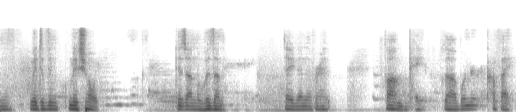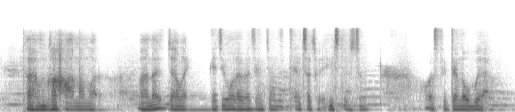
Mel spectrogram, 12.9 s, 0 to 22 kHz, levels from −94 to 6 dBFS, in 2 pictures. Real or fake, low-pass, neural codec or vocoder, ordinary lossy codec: fake; none; codec, 16 kHz, 0.5 kbps, X-Codec, HuBERT features, trained on balanced general audio; none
